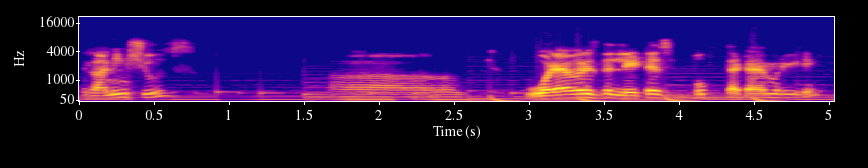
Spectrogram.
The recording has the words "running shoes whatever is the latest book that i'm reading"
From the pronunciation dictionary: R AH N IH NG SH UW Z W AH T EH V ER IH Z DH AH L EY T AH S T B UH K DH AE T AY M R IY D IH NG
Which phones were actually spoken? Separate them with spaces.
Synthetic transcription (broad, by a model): R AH N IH NG SH UW Z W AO T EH V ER IH Z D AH L EY T AH S T B UH K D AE T AY M R IY D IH NG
